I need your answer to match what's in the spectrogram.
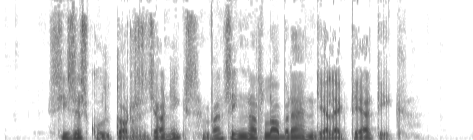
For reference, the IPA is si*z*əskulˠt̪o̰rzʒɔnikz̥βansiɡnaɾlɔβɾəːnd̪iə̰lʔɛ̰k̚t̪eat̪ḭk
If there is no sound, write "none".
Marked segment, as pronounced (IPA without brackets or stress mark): z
